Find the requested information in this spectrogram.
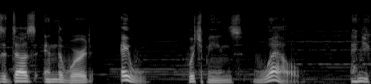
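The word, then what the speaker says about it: εἶ: These two vowel letters, which we call epsilon and iota in English, do not form a diphthong. Rather, they're just a digraph. They don't rhyme with the English word hey or they in English. No. Together, they make the sound e.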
